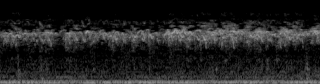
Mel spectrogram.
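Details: A crowd of freshly hatched Brahma and Wyandotte chickens, hatched 19 October 2024, keeps up a high, unbroken cheeping chorus of overlapping short notes, backed by a steady low drone.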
